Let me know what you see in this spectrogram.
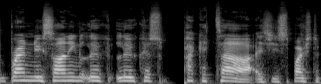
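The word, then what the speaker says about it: Paquetá: to which the brand new signing Luke Lucas pakatar as you're supposed to pronounce I know we all call him paquetta but it's he's his nickname is after the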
